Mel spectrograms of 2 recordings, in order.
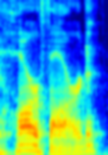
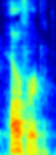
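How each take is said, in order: First: The last syllable has a full open 'ah' vowel. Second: The last syllable has a reduced 'uh' vowel. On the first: "you don't say Harvard ... It's supposed to be ah" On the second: "you say Harvard ... but you say uh"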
